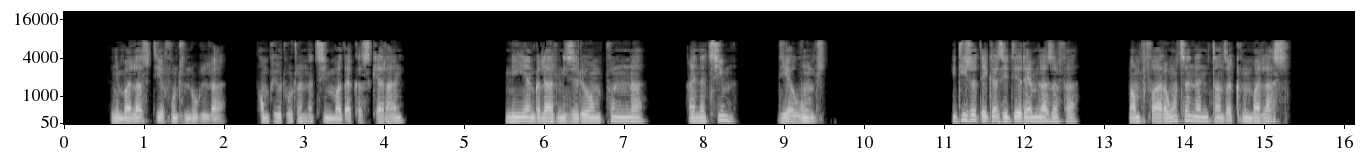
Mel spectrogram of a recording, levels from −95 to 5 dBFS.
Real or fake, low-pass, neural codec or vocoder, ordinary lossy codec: fake; 7.2 kHz; codec, 16 kHz, 4.8 kbps, FACodec; MP3, 32 kbps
